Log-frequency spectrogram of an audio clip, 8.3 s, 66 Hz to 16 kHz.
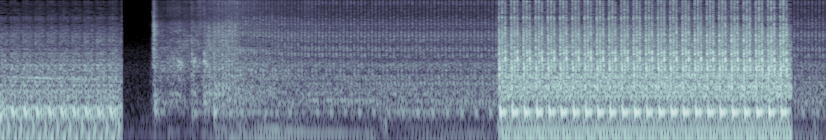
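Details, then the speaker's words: VW 1.9 TDI 105 hp diesel after replacing the injector wiring harness: engine starts and settles into a steady, even idle rattle with regular firing pulses and no misfire, running on all four cylinders again. "Donc j'ai remplacé le faisceau et là le moteur s'est remis à tourner sur 4 cylindres."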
